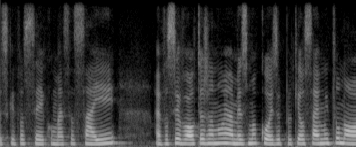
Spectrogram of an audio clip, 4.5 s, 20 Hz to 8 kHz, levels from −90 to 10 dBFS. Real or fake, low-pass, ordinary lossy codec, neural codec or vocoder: fake; none; none; codec, 16 kHz, 2 kbps, FunCodec, trained on Chinese and English, 25 frames a second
